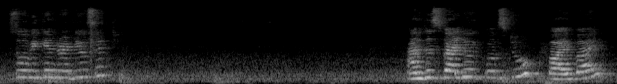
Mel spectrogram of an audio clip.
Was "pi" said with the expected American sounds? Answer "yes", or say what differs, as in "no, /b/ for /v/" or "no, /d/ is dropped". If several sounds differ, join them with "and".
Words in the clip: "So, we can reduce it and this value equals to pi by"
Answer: no, /b/ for /p/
